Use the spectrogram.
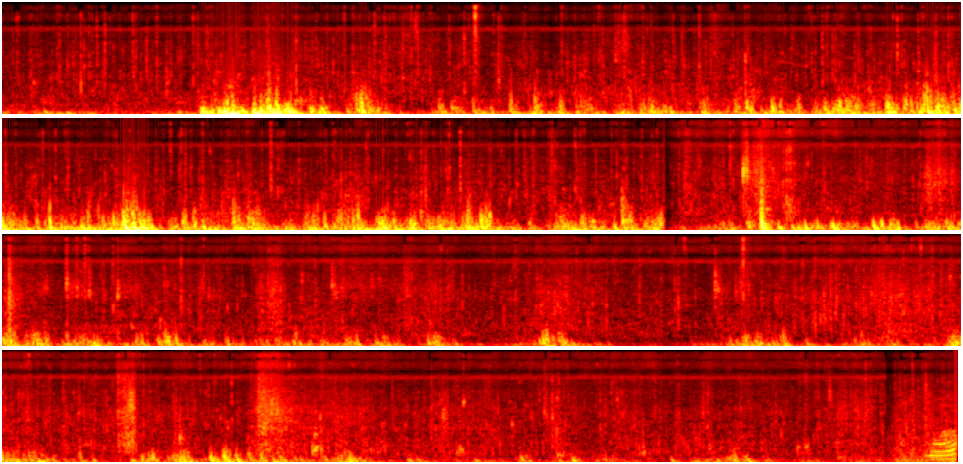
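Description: Small fishing boat engine on open water for net fishing, rumbling low and steady for about twenty seconds with wind buffeting the microphone and uneven surges.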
